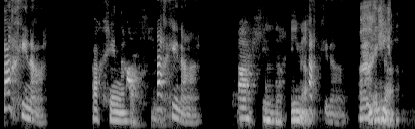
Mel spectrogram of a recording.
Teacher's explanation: we've got a G right in the middle, but it's still going to have the ch sound because it's GI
